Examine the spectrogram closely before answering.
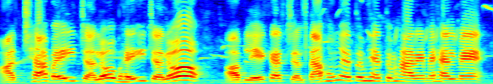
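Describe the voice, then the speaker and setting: A woman's voice: high voice, moderate pace, bright, forceful tone, a little hiss or hum. A woman voicing a put-upon, complaining male crow in a cartoon, full of exclamations. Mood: grumbling. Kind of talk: Hindi cartoon voice acting.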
